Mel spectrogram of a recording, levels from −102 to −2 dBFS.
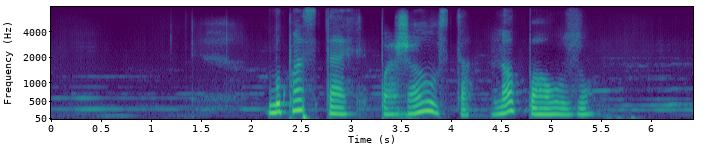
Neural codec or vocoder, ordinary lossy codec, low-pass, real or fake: codec, 16 kHz, 2 kbps, X-Codec, HuBERT features, trained on balanced general audio; none; none; fake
